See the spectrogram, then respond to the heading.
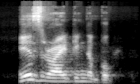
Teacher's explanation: So now here on book we will use falling tone.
